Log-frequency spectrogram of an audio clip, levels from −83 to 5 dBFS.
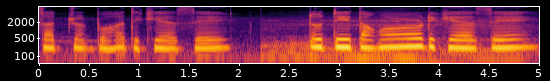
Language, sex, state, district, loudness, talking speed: Nagamese, female, Nagaland, Dimapur, -14 LUFS, 85 wpm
